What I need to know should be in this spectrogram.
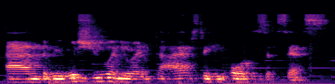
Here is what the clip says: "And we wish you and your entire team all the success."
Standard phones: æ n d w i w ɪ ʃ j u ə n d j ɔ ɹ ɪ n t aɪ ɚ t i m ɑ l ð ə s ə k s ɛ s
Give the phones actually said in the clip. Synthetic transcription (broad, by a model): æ n d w i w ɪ ʃ j u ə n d j ɔ ɹ ɪ n t aɪ ɚ s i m ɑ l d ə s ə k s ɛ s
